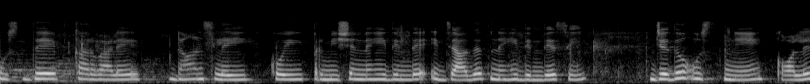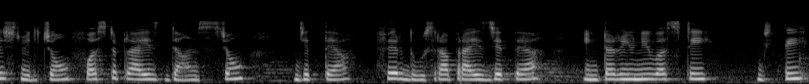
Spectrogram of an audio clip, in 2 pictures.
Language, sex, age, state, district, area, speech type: Punjabi, female, 18-30, Punjab, Muktsar, rural, spontaneous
